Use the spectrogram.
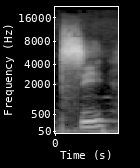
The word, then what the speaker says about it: psi: você tem um samba pronúncia aqui é um som de ps né hein por exemplo psiquiatria um exemplo de onde se utiliza a palavra a letra psi é na palavra é se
